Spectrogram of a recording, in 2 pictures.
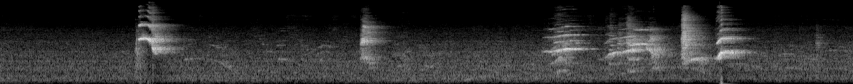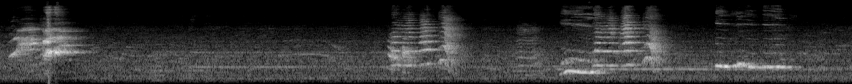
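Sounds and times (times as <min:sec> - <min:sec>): parrot squawks and whistled calls: 0:01.4 - 0:01.9, 0:05.4 - 0:07.6, 0:08.6 - 0:09.5, 0:12.4 - 0:16.6.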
